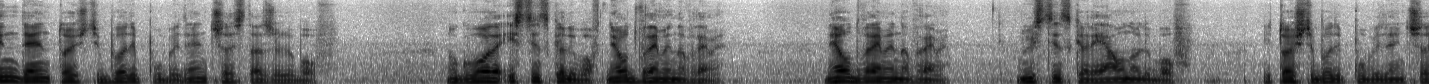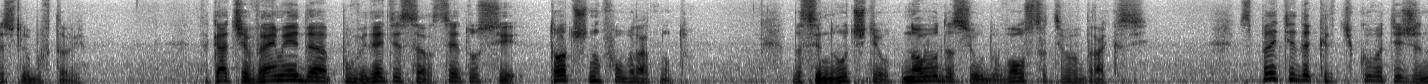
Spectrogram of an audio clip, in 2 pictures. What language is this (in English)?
Bulgarian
